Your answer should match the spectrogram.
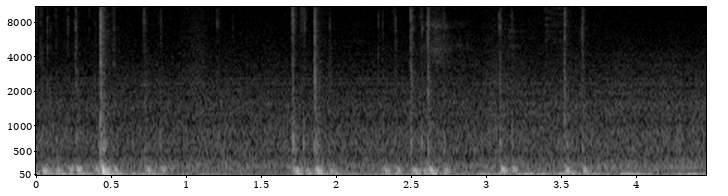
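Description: Computer keyboard keystrokes: a quick run of key presses, a pause of about a second, then more keystrokes, as a password is typed at a terminal prompt.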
